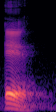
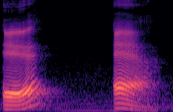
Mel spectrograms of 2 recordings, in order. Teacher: A letra E vai ter um som mais igual o nosso, né? Então um pouco mais fechado. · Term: som curto da letra E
